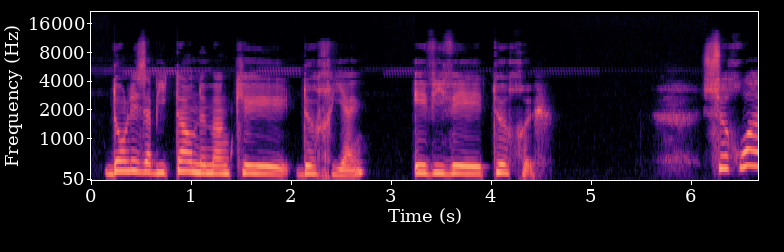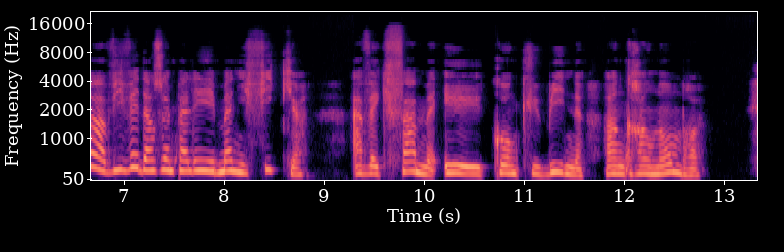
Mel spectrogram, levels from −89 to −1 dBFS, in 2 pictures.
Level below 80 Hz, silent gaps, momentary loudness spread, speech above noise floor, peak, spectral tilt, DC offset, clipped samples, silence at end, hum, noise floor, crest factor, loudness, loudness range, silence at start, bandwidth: -66 dBFS; none; 10 LU; 43 dB; -6 dBFS; -5.5 dB/octave; under 0.1%; under 0.1%; 0 s; none; -67 dBFS; 20 dB; -25 LUFS; 3 LU; 0.15 s; 15.5 kHz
